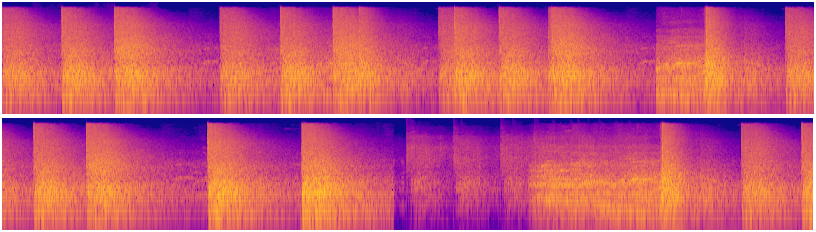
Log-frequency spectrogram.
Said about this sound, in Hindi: दहशतगर्दों से फायरिंग का तबादला शुरू हो गया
